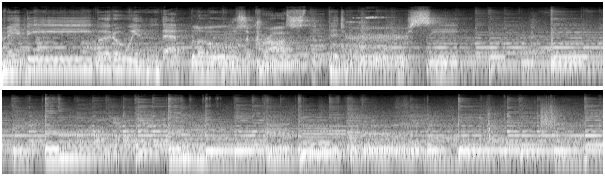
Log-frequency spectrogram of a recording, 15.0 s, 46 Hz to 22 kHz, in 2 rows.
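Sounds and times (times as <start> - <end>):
acoustic guitar strumming: 0.0 - 15.0.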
